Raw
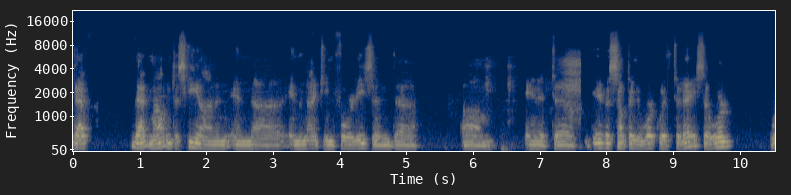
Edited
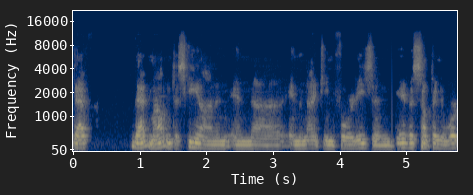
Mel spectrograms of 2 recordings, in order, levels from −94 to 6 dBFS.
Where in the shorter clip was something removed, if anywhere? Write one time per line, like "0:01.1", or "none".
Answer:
0:04.8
